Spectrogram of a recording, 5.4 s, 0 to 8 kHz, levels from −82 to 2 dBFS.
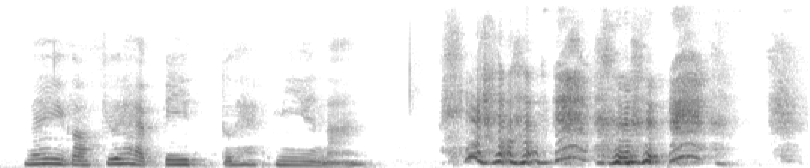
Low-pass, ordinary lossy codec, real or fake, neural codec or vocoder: none; none; real; none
